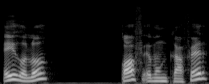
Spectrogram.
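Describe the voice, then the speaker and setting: A man with a Bangladeshi Bengali accent, teaching Quran letter pronunciation step by step, asking questions and answering them himself and drawing out each sound slowly. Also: sits high, lively intonation, a little mellow, no room sound. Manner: slow, patient, repeats each letter sound drawn out.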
